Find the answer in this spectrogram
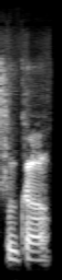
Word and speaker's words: Foucault: Yeah, I'm a fan of Foucault as no, well, not and that you're a fan of Foucault.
